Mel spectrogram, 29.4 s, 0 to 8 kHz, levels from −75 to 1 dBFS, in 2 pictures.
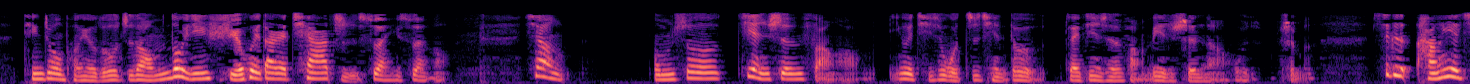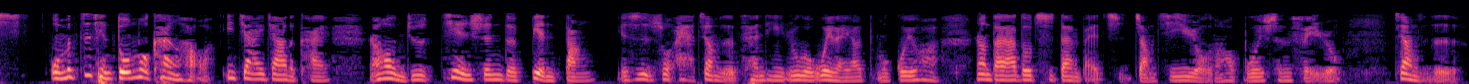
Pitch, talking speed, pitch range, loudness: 170 Hz, 245 characters per minute, 145-195 Hz, -21 LUFS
